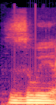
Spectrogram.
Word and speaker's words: Zoé: Weil Zoe in französischer Herkunft hat. Und im Französischen wird es äh, auch Zoé ausgesprochen.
